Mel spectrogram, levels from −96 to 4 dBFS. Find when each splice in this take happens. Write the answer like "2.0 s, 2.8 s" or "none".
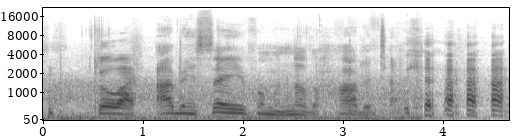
none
